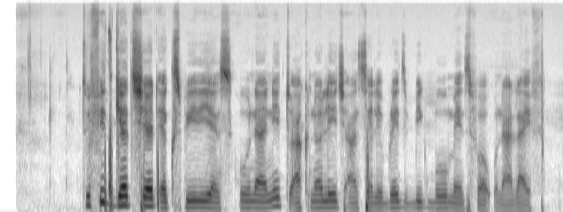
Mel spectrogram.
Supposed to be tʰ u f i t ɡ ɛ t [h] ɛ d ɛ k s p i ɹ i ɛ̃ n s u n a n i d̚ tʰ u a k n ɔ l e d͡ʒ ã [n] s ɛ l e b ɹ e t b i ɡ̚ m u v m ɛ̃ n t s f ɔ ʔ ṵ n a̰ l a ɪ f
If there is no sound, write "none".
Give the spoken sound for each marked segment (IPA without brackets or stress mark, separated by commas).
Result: ʃ, n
